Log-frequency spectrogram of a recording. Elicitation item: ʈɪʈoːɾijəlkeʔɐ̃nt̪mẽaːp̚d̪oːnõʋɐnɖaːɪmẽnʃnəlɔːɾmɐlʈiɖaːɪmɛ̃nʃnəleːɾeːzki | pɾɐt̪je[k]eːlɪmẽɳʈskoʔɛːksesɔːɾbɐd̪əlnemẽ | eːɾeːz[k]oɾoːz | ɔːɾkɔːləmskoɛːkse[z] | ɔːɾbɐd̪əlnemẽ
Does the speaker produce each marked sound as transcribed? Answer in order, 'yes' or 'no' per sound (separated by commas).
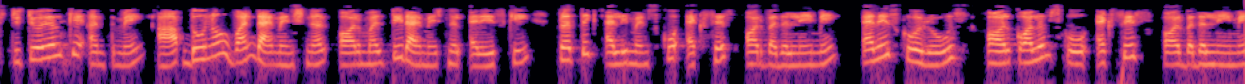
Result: yes, yes, no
